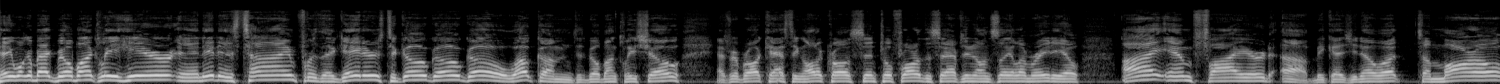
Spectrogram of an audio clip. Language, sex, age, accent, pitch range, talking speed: English, male, 50-69, American, 135-180 Hz, 175 wpm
